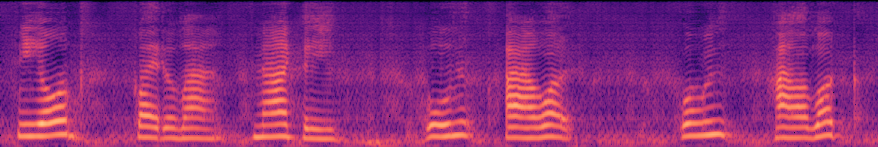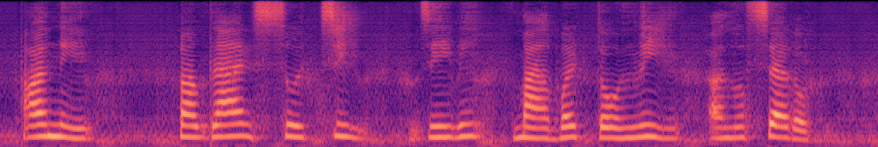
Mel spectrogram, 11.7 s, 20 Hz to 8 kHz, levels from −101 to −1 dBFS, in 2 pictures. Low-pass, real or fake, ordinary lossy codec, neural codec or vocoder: none; fake; none; codec, 16 kHz, 0.5 kbps, FreqCodec, larger model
